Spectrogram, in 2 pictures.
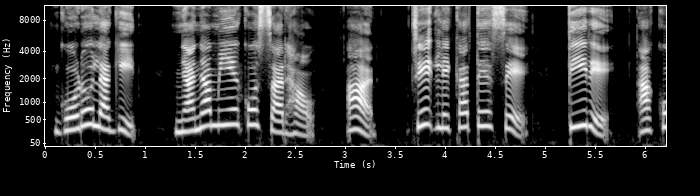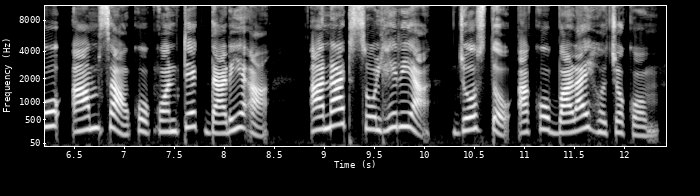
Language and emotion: Santali, neutral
